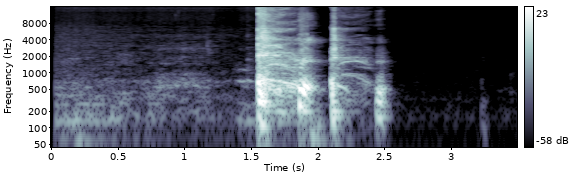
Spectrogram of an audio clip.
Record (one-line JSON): {"cough_length": "3.5 s", "cough_amplitude": 32768, "cough_signal_mean_std_ratio": 0.29, "survey_phase": "beta (2021-08-13 to 2022-03-07)", "age": "18-44", "gender": "Female", "wearing_mask": "No", "symptom_runny_or_blocked_nose": true, "symptom_shortness_of_breath": true, "symptom_fatigue": true, "symptom_headache": true, "symptom_onset": "2 days", "smoker_status": "Never smoked", "respiratory_condition_asthma": true, "respiratory_condition_other": false, "recruitment_source": "Test and Trace", "submission_delay": "1 day", "covid_test_result": "Positive", "covid_test_method": "RT-qPCR", "covid_ct_value": 15.8, "covid_ct_gene": "ORF1ab gene", "covid_ct_mean": 16.0, "covid_viral_load": "5700000 copies/ml", "covid_viral_load_category": "High viral load (>1M copies/ml)"}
